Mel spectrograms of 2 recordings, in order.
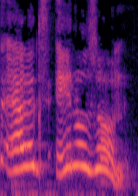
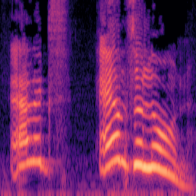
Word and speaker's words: Anzalone: It was not Alex Anal Zone. Hey, Stat Boy, speaking of anal zones, hold on. I can see yours right now. Get a longer loincloth. All right, Stat Boy, how do you say it? Oh, you're not very nice, Mr. Lupagus. It's actually Alex Anzalone.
